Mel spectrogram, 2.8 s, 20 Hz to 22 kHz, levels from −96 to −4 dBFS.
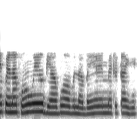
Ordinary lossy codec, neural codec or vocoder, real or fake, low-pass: none; none; real; 3.6 kHz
